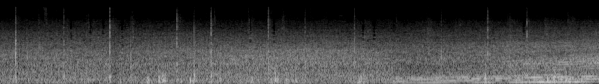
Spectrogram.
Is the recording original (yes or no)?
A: no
